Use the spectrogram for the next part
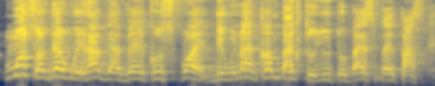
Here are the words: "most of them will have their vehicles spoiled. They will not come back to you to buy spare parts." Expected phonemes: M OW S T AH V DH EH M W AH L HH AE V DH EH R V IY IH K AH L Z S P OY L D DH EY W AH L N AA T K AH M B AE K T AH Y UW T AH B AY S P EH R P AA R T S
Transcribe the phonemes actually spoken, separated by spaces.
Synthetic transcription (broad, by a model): M OW S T AH V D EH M W AH L HH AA V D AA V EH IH K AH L S P OY L D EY W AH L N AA K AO M B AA K T AH Y UW T AH B AY S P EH L P AA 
